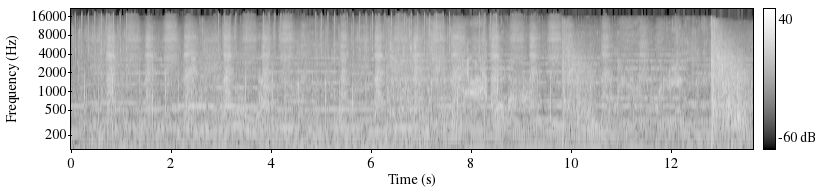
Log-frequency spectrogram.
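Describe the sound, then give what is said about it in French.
Gunfire in a shootout: many sharp cracks scattered through a loud, busy background of clatter and movement, continuing throughout. “Arrêtez de tirer! Mettez-vous à l'abri et lâchez vos armes.”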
